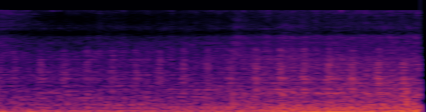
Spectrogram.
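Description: Motor vehicle engine running with a low, steady hum.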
